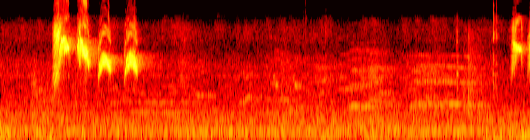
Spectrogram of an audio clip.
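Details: Lesser green leafbird, in a lure recording of loud bursts meant to provoke other birds to sing: four sharp, high, slurred notes in quick succession, then a quiet pause with a faint background hum and one more note at the end.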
